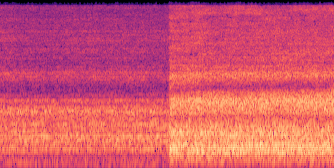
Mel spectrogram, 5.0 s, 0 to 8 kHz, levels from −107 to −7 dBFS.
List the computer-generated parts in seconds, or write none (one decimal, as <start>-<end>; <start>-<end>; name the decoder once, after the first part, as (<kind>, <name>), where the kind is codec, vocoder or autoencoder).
none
